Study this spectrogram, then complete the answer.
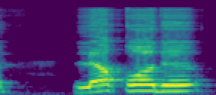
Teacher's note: قاف کو دال کے ساتھ ملا کر دال پر قلقلہ کریں گے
